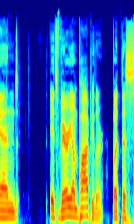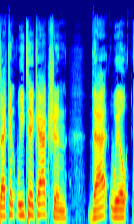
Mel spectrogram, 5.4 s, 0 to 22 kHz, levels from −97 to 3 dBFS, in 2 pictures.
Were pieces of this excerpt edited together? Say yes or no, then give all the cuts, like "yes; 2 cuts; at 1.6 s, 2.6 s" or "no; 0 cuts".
no; 0 cuts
